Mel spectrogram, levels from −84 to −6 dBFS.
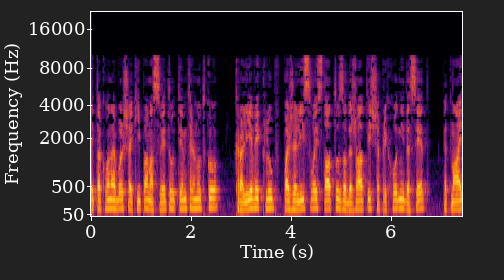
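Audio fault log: Throughout: Vorbis compression. Nothing above 9.7 kHz, and the treble is heavily grainy and hissy, likely from Vorbis near 23 kbps. The spectrogram shows a flat ceiling with speckled noise below it.
2.86–2.89 s: pre-echo. A short hiss spreads about 29 ms ahead of a sharp onset because the block's quantisation noise fills the quiet gap. The waveform shows low fuzz before the attack.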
